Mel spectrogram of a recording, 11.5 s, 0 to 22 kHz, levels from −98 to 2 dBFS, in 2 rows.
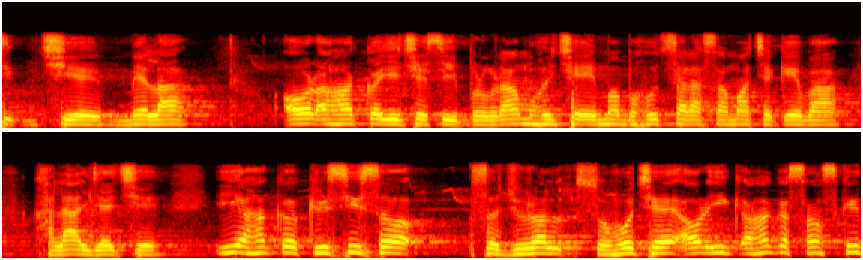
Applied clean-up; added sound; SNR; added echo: none; none; none; none.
